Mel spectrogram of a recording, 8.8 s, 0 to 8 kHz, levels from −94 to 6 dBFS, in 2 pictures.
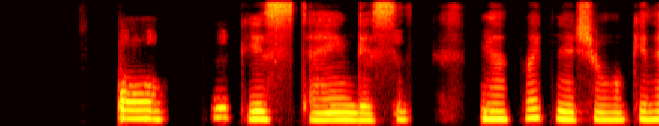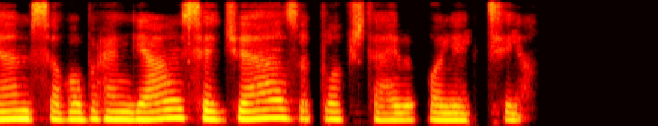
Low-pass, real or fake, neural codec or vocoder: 7.2 kHz; fake; codec, 24 kHz, 0.9 kbps, WavTokenizer, medium music audio release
